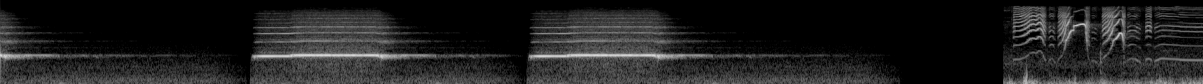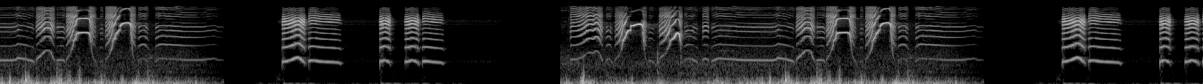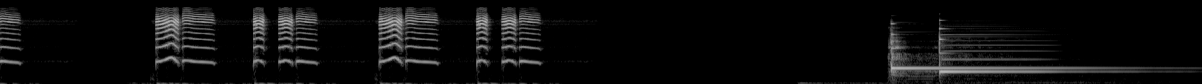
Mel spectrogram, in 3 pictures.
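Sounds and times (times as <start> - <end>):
high-pitched squeaks: 10.1 - 14.3, 17.7 - 21.9.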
